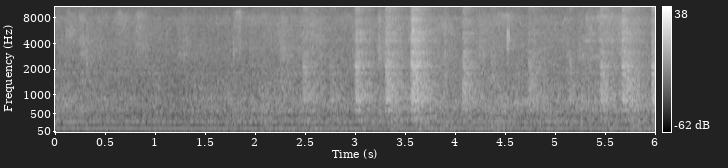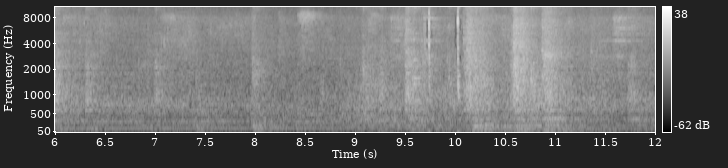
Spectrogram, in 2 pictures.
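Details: An indoor room with a steady low hum, scattered clicks and knocks, and sliding, door-like sounds, with no animal voice heard.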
